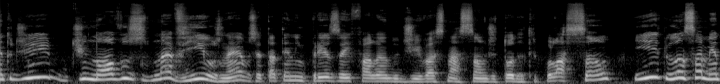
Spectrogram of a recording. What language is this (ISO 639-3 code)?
por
